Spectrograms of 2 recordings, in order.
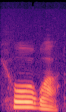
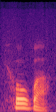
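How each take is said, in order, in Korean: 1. 두 번째 음절은 경음으로 시작해요. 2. 첫 모음은 길고, 두 번째 자음은 평음이에요. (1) "효과라고 발음하면 안 돼요" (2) "효 길게 발음하기 때문에 뒤에 된소리로 발음 안 합니다"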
